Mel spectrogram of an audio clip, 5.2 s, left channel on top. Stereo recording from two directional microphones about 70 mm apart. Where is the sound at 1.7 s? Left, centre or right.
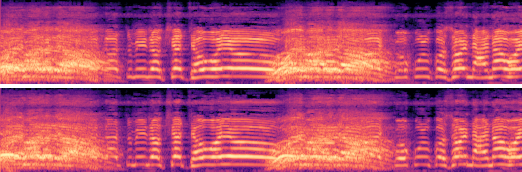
Right.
